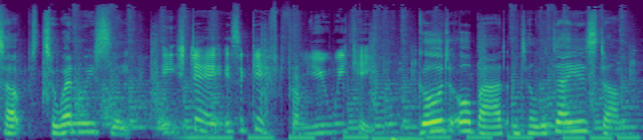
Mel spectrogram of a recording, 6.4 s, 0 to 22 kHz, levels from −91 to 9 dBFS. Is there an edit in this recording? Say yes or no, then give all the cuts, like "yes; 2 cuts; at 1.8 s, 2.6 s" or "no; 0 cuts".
no; 0 cuts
